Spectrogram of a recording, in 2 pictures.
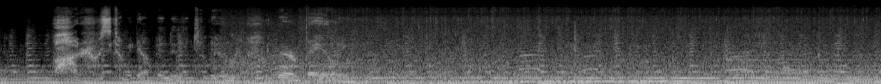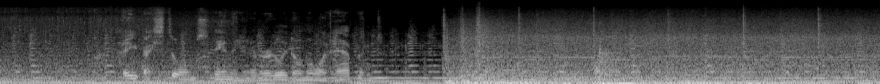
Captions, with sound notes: Water was coming up into the canoe. We were bailing. [Engine revving] I I'm still understanding I really don't know what happened.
